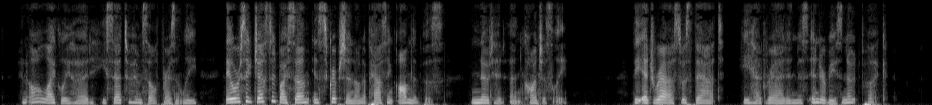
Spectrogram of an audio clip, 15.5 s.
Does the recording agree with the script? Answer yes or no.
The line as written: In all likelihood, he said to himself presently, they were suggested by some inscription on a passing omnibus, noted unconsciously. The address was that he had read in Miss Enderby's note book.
yes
